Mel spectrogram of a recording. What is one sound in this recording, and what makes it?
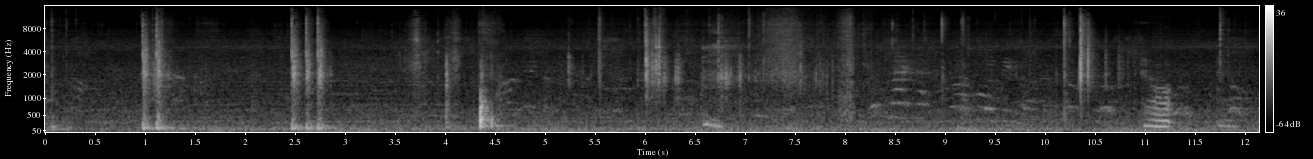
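Clay pebbles rattle and clatter against a plastic tray.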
